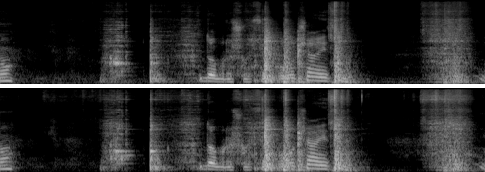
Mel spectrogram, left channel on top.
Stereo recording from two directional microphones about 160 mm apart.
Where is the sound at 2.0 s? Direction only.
30° left (ahead or behind).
